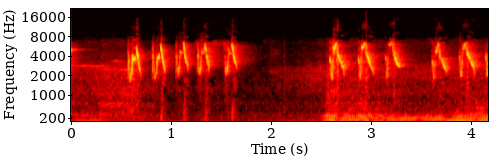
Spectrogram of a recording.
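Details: Ciblek lure song in lively gacor style: two bursts of five or six crisp, high, steeply descending chirps separated by a brief silence, with faint low hum underneath.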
